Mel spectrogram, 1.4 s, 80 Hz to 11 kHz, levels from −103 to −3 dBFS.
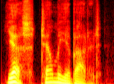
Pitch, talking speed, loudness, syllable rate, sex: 125 Hz, 210 wpm, -19 LUFS, 5.3 syllables/s, male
